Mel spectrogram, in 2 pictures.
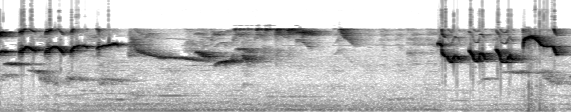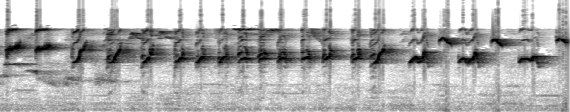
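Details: White-rumped shama (kacer), lively caged bird with varied song used as a training master: whistled opening phrases, a short pause, then a long rapid run of repeated sharp, sweeping notes.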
